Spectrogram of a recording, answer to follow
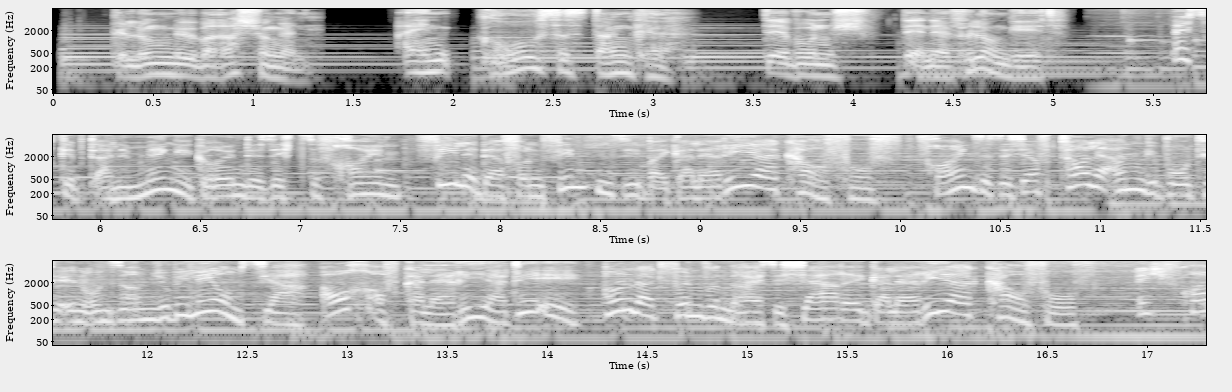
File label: commercial on; 135 jahre galeria kaufhof danke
